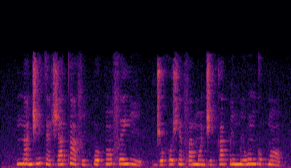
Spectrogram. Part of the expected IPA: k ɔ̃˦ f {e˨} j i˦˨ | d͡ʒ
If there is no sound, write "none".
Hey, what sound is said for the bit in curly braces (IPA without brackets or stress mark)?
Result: e˦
